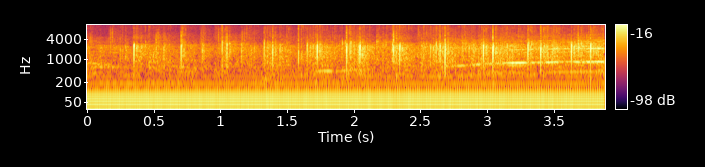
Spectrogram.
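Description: An audience stands and claps their hands in praise to God, a dense, steady patter of many overlapping claps at moderate volume, with a faint rising tone humming underneath.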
